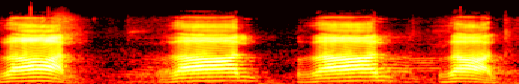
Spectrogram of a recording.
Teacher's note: زال، زال نہیں ہوگا یہ، وہ زا وہ دوسرے والا ہے جو آپ نے سختی کے ساتھ نکالنا ہے، وہ زیڈ والا ہے، وہ یہ والا ہے. اس کو نرمی سے نکالنا ہے، اسی مخرج سے نکلے گا جہاں سے سا نکلا ہے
